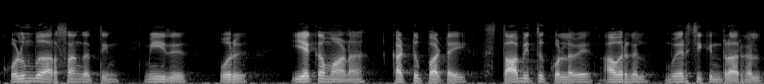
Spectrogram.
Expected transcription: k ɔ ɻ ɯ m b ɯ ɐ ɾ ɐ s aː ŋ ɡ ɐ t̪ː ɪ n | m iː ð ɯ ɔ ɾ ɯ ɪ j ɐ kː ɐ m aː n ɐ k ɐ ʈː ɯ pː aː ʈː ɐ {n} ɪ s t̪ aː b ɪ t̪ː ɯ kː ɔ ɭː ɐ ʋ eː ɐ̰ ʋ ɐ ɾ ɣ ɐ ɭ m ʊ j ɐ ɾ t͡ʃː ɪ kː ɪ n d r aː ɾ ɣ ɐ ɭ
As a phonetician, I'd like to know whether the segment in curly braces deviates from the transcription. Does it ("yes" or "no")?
yes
